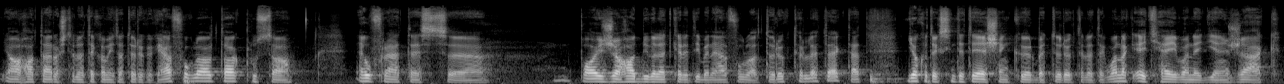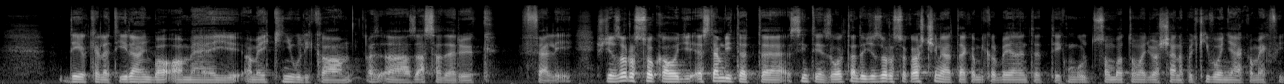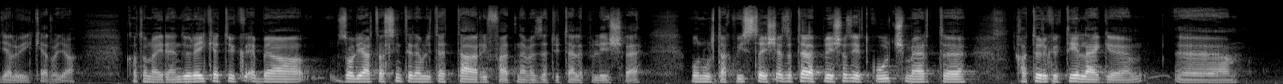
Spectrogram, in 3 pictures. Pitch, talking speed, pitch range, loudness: 120 Hz, 140 wpm, 110-135 Hz, -21 LUFS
